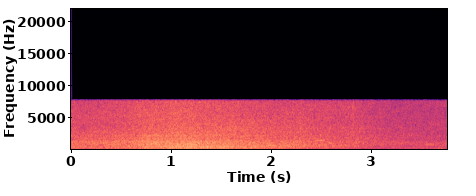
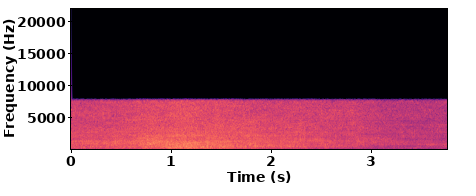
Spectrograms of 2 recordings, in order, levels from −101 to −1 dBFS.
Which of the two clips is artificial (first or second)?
second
